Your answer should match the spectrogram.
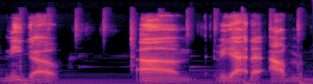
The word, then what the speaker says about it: Nigo: We have a new album from Nigo, not Nigo, which is apparently a separate artist, but Nigo.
